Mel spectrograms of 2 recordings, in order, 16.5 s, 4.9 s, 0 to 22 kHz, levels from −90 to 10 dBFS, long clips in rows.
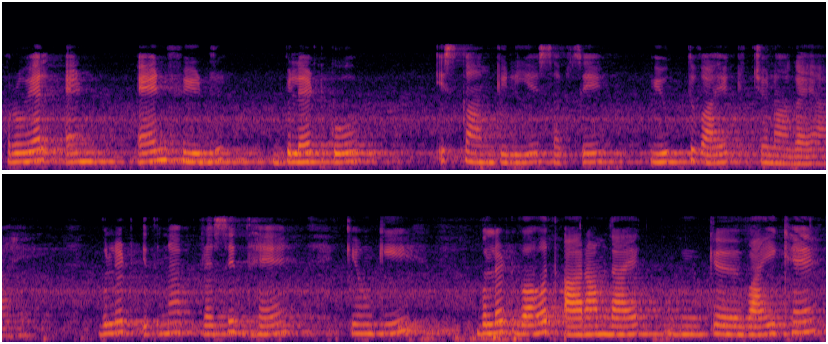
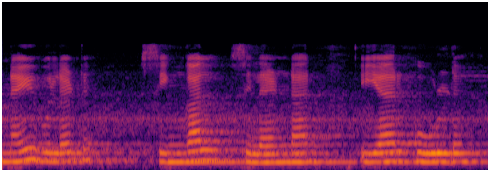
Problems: none marked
